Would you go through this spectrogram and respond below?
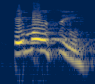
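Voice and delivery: Emosi cried out high and loud; emphatic. Real, not acted. Preacher stressing Peter's temper, loud and high. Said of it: "naming Peter's temper".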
